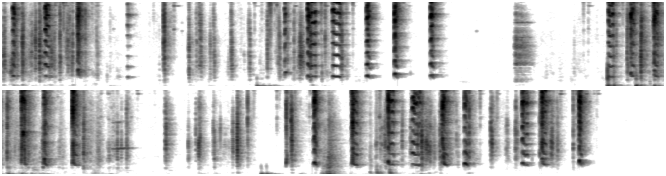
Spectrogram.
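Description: A squeaky dog toy being chomped by a corgi, squeaking rapidly in clusters of short high squeaks, with a few dull thumps on the hardwood floor.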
